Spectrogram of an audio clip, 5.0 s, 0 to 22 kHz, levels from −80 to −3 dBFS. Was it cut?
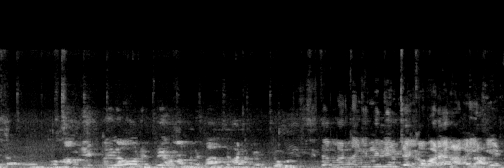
yes; 1 cut; at 3.5 s

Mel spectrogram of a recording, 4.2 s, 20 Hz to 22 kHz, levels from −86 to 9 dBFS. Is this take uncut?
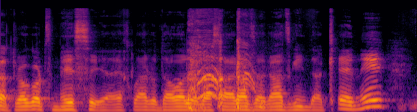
yes; 0 cuts

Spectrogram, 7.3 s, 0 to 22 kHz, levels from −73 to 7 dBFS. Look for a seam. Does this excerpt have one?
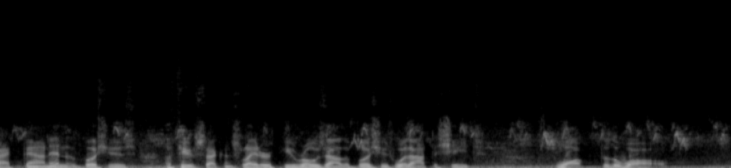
no; 0 cuts

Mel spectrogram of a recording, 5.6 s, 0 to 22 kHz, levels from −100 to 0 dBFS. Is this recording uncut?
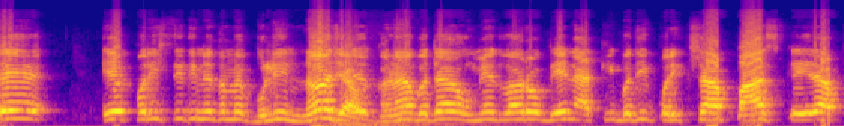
no; 1 cut; at 2.5 s

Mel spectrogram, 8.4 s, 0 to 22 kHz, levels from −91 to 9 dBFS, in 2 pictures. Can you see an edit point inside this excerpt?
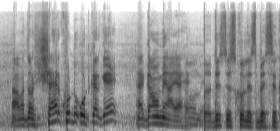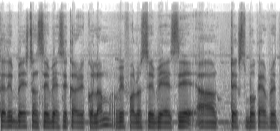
yes; 1 cut; at 2.9 s

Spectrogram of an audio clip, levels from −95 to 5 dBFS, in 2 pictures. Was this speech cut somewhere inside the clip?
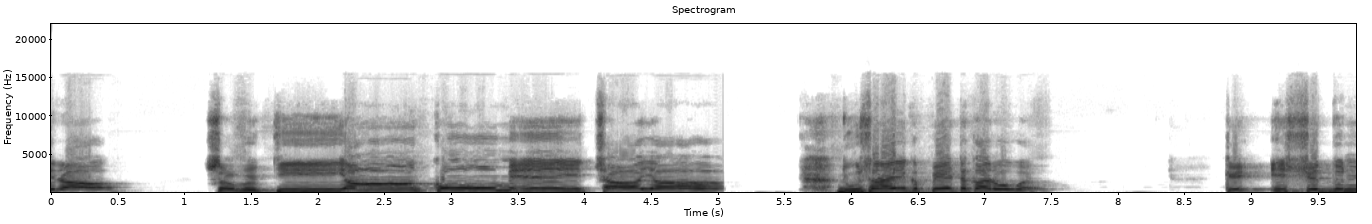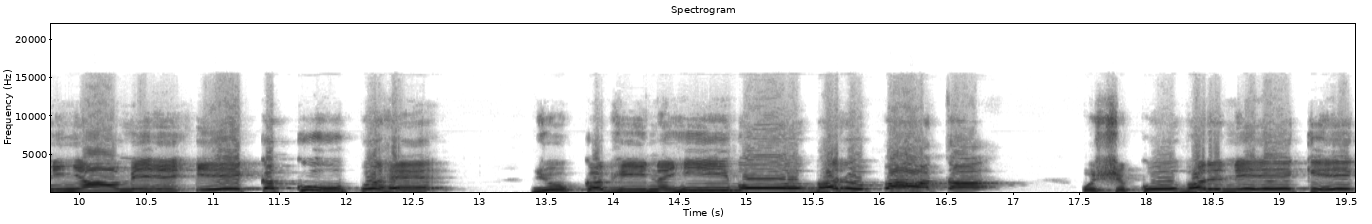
yes; 1 cut; at 5.0 s

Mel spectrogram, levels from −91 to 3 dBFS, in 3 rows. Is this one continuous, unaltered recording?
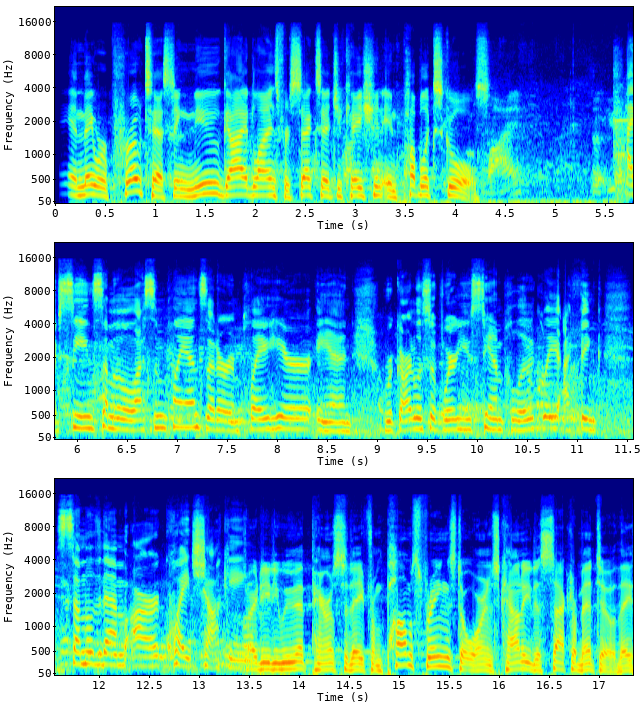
yes; 0 cuts

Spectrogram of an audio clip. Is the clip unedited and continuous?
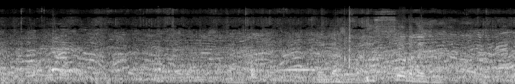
yes; 0 cuts

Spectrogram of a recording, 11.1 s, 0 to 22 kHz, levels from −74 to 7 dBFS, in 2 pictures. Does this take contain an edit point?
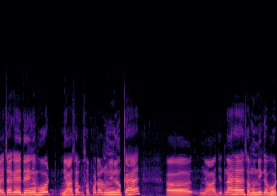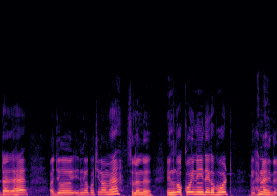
no; 0 cuts

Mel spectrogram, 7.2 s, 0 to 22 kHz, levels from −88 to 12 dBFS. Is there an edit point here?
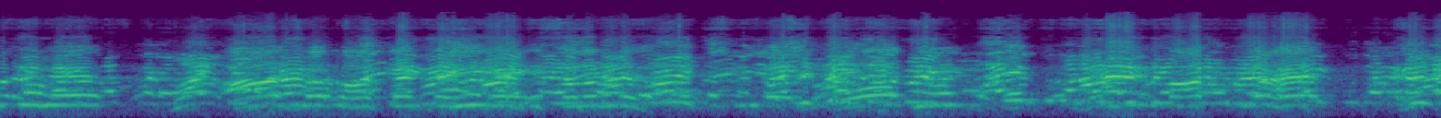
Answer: no; 0 cuts

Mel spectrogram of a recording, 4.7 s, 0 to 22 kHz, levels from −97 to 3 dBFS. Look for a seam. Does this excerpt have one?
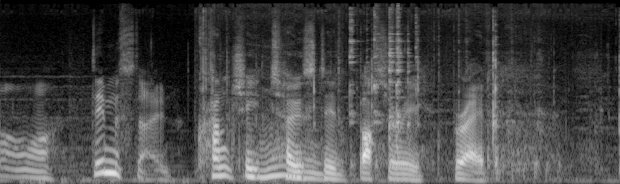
yes; 2 cuts; at 1.5 s, 3.3 s

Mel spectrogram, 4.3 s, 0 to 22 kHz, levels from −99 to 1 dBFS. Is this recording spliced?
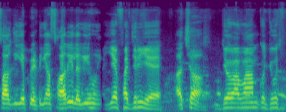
yes; 1 cut; at 1.5 s

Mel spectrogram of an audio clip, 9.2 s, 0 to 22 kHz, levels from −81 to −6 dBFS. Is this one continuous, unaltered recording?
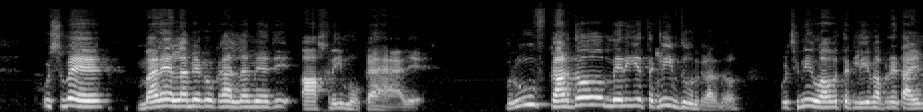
yes; 0 cuts

